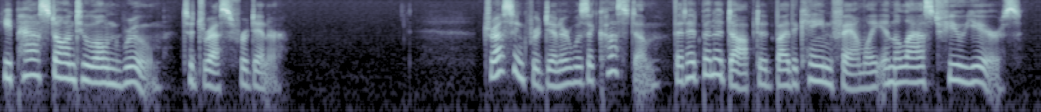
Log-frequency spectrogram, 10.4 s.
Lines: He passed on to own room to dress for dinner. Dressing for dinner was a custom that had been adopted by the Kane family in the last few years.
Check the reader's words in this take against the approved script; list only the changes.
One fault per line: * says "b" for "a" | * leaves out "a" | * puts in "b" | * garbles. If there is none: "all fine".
all fine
